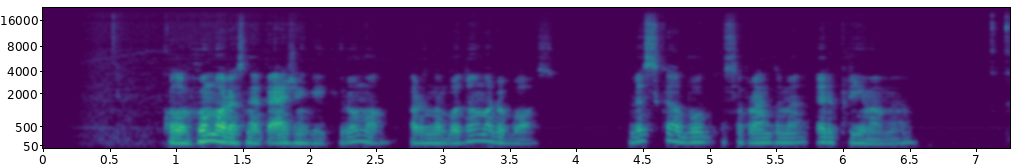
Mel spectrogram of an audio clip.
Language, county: Lithuanian, Telšiai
